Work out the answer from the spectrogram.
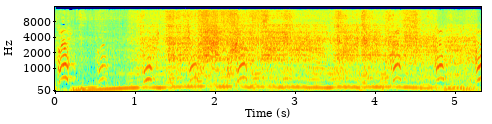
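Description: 1998 Honda Civic's 1.6-litre D16Y7 four-cylinder engine revving hard to drive out of deep snow: the revs climb quickly, hold high with small wavers, then drop off near the end. A dog yelps in short calls over it again and again.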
